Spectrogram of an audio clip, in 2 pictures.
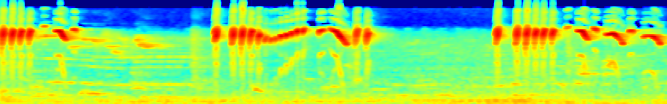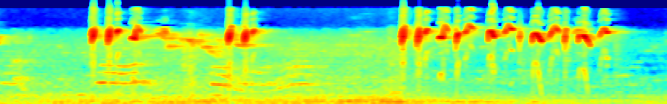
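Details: Tutor song of a sunbird in chattering and 'shooting' styles: five separate bursts of rapid high chips and twisting whistles, each about a second long, with quiet gaps between.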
